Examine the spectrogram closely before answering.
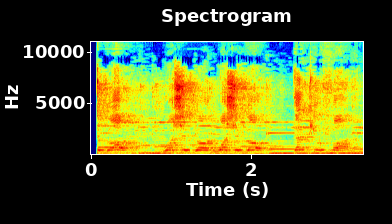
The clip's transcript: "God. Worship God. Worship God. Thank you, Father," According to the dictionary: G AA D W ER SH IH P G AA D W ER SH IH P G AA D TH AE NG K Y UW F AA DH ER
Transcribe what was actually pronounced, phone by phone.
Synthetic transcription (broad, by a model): G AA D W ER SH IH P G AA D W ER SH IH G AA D T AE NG K Y UW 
